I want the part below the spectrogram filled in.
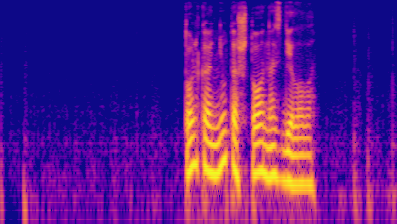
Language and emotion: Russian, neutral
